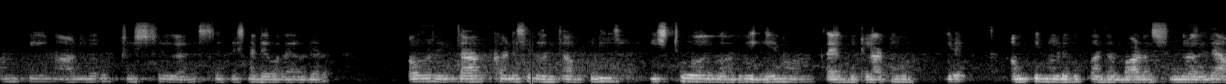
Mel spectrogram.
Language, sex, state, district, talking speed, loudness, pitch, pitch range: Kannada, male, Karnataka, Bellary, 95 wpm, -24 LUFS, 130 Hz, 120-135 Hz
